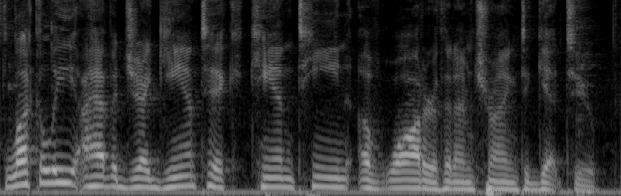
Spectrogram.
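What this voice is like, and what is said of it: Strained, worn-out voice. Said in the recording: “my voice is already getting worse? ... My voice is just going downhill fast.”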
